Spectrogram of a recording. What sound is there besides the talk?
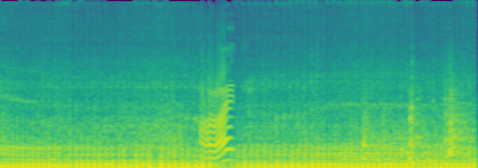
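motorcycle being loaded onto a ship at Lucena Port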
